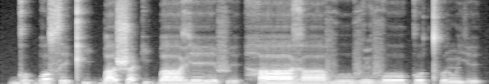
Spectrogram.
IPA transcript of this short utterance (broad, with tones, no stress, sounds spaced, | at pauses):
ɡ o˨ ɡ͡b ɔ˦ s e˨ kʰ i˨ ɡ͡b a˦ ʃ a˦ k i˨ ɡ͡b aː˦ ɣ eː˦˨ f ɪ˨ | h aː˦ ɣ aː˨ v uː˦ v ĩ˦ v oː˦ k o˦ tʰ ʊ˨ ɾ ũ˨ j ɪ˨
